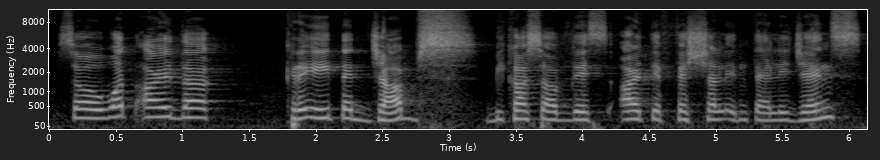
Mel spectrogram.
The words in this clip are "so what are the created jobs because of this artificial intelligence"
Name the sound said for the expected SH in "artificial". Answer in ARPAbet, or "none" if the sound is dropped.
SH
